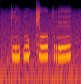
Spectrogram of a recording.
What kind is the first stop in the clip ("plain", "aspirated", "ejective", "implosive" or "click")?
plain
